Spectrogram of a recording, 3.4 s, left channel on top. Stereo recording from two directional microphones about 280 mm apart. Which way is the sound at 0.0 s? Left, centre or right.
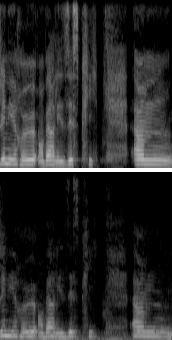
Left.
